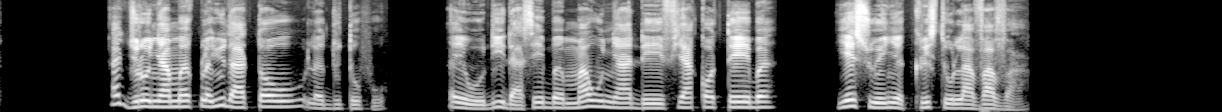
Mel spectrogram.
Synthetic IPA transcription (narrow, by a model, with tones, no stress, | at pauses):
ɛ˦d͡ʒɾo˦ɲã˨mɛ̃˨k͡plɛ˦ju˦d̪a˨t̪ɔ˦wo˦lɛ˨d̪u˨t̪o˨ɸo̰˨ | e˦jɛ˦wo˨ɖi˦ɖa˨se˦bɛ˦mã˦wu˦ɲã˨ɖe˨fi˦a˨kɔ˦t̪ɛ˦bɛ˦ | je˦su˨e˦ɲɛ̃˦kɾi˦st̪o˨la˦va˦vã̰˨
